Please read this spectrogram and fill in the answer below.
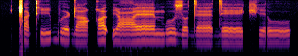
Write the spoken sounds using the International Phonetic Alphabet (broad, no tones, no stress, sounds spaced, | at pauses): ǁ a kʰ i b ɯː ɖ aː q ɯ ʔ i ʕ ɛː m u z o d ɛː d eː t͡ʃʰ i ɾ u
